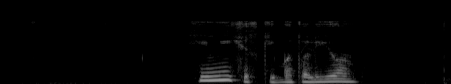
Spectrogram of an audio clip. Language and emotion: Russian, sad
